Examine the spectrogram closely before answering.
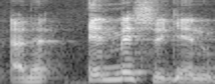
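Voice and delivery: ordinary talk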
